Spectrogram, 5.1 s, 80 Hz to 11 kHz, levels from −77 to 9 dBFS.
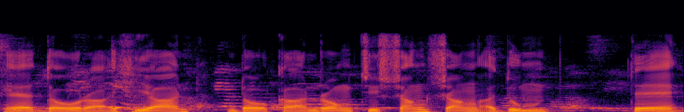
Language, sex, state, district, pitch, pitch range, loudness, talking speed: Mizo, male, Mizoram, Aizawl, 120 Hz, 110-130 Hz, -15 LUFS, 130 wpm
